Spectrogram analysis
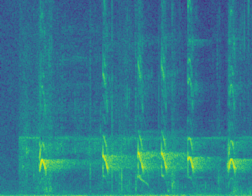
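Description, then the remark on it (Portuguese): A barred forest-falcon in a forest gives six sharp, barking notes at slightly irregular intervals, fairly clear, over a steady high insect-like hum in the background. “A conversa flui entre a imagem de som eletrônica do Falcão Caburé e o Falcão Caburé, presente na mata.”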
